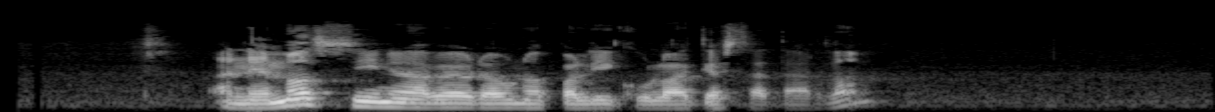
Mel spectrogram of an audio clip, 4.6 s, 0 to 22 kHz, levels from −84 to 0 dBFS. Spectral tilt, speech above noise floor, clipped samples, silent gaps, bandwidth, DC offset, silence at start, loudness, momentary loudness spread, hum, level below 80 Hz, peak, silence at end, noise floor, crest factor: -5.5 dB/octave; 38 dB; under 0.1%; none; 10 kHz; under 0.1%; 0.55 s; -22 LUFS; 14 LU; none; -68 dBFS; -2 dBFS; 1.3 s; -59 dBFS; 22 dB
